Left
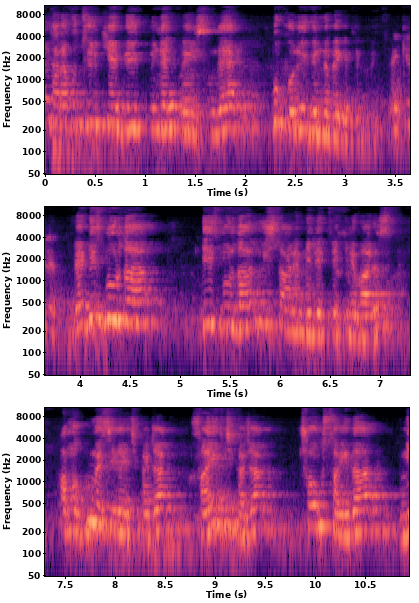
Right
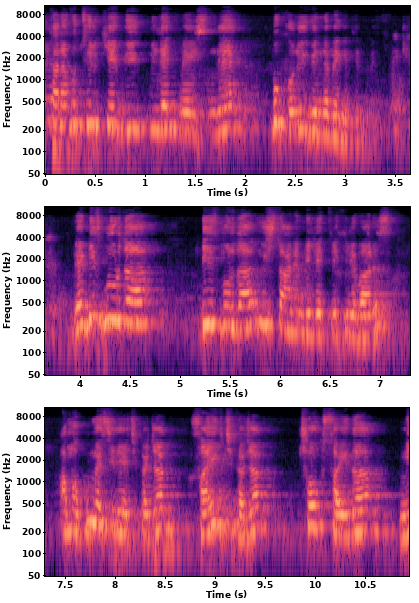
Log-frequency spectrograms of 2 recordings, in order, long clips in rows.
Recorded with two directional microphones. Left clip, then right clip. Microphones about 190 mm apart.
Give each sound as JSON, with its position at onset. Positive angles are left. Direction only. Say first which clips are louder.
{"t": 0.0, "sound": "a man's voice", "louder": "right 6 dB", "side_deg": -40}
{"t": 3.9, "sound": "a man's voice", "louder": "right 2 dB", "side_deg": -40}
